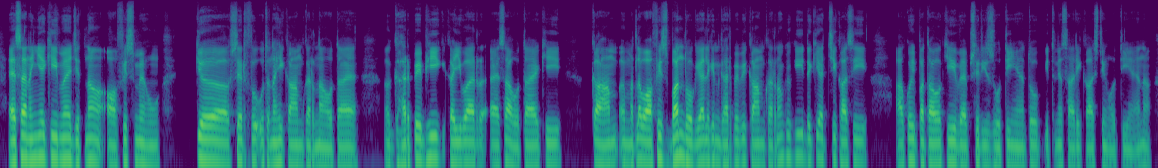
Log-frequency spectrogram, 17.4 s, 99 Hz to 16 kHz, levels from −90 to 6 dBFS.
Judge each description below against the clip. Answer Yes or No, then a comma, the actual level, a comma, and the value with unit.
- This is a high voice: No, low, 110 Hz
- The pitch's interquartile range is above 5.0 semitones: No, average, 2.9 semitones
